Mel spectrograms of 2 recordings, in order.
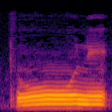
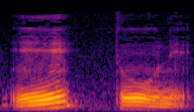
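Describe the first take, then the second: First: The word is linked to the preceding t sound. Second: The word starts on its own with long i. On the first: The word is read continuing from the previous word. "kalau membacanya wasol ya, maka wasolnya disambung dengan huruf ta yang ada di hadapannya" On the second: The reading starts fresh at this word. "ketika dia memulai maka dijadikan badal"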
